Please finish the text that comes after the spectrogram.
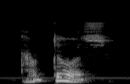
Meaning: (adverb) Not inside a house or under covered structure; unprotected; in the open air; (noun) The environment outside of enclosed structures
- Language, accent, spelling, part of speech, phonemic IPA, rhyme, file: English, Southern England, outdoors, adverb / noun / verb, /aʊtˈdɔː(ɹ)z/, -ɔː(ɹ)z, LL-Q1860 (eng)-outdoors.wav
